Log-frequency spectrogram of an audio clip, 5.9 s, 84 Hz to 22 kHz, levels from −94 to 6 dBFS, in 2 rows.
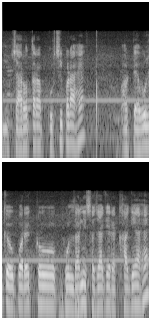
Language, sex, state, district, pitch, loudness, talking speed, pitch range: Hindi, male, Odisha, Sambalpur, 130 Hz, -16 LUFS, 175 wpm, 125-135 Hz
